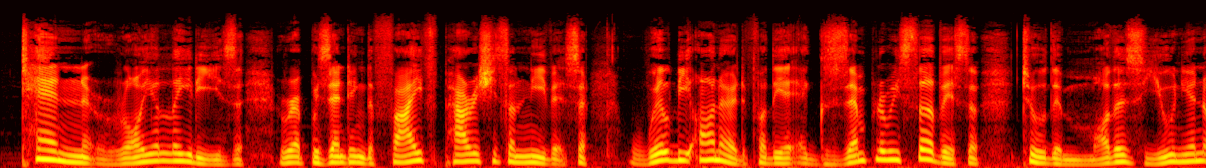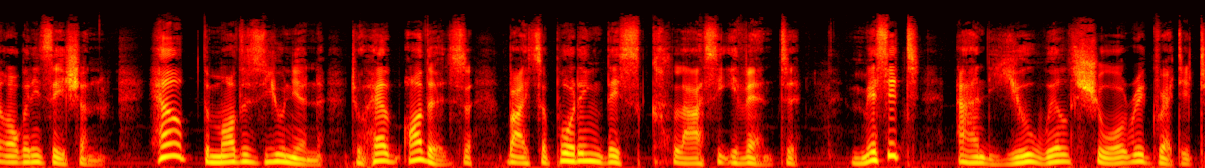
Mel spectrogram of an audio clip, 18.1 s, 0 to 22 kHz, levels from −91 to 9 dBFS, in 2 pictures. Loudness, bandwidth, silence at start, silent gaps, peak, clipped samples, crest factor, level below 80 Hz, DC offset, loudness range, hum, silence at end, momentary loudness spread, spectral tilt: -23 LUFS; 15 kHz; 0.15 s; none; -2 dBFS; under 0.1%; 20 dB; -58 dBFS; under 0.1%; 2 LU; none; 0 s; 9 LU; -4.5 dB/octave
